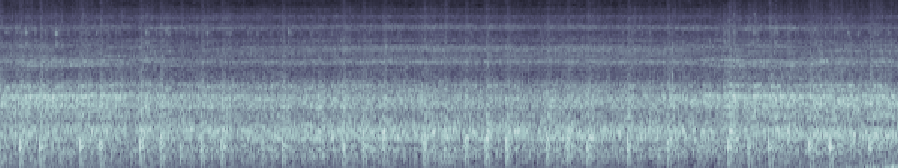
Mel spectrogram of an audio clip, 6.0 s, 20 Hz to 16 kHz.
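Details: 24D engine at steady idle with sharp metallic tapping on top, about two or three knocks a second; knock inside engine, cause unknown.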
